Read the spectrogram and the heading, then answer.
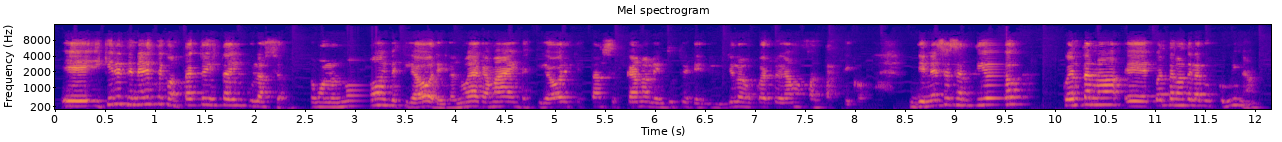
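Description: Upbeat Chilean woman hosting an interview. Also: fairly high pitch. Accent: Chilean Spanish. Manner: upbeat, chatty, with many fillers. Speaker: host.

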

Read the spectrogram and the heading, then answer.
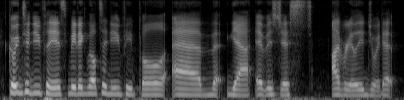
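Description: A young Northern Irish woman with a deep, smooth and resonant voice, chatting in a casual podcast interview. She rambles from tangent to tangent, apologises for going on, and laughs often. Her pitch sits a little low for a woman. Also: little pitch movement, normal speed. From Northern Ireland. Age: young adult. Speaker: podcast host being interviewed. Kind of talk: casual chat.

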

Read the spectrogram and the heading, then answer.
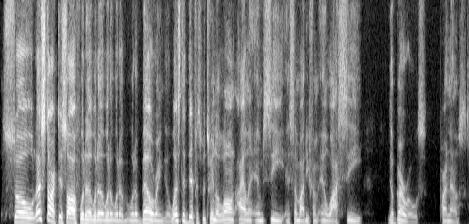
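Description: A man's voice: medium pitch, fairly quick, darkish tone, no room sound, clean studio sound. A man hosting a podcast, asking questions and musing on the history of the music in a reflective, lecturing way. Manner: reflective and lecturing, with repeated restarts. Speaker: podcast host. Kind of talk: interview questions and commentary.

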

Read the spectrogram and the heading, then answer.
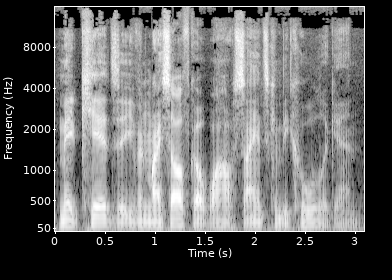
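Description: A man's voice: rumbling low, very animated, normal speed, vocal fry, darkish tone. A man in a casual group chat who talks in a teasing, laid-back way. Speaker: panelist.

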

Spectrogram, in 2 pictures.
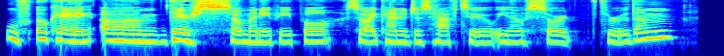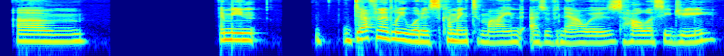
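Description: A young woman musician speaking loudly in a casual interview, rambling with fillers. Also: fairly low pitch, slow pace. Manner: loud, strong voice. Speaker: musician guest.

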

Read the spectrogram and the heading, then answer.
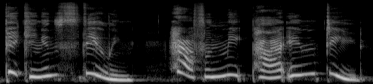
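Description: Lady putting on a mean headmistress, scolding, slow and high. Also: very animated, heavily acted. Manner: scolding, clipped. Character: stern angry woman headmistress.

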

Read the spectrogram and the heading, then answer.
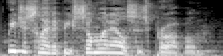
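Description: A man voicing a small, scrappy male sidekick who wheedles and pleads in a high, squeaky voice. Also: huge pitch swings, moderate pace. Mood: persuasive.

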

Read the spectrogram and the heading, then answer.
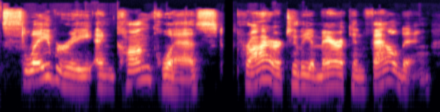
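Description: A man's voice: a little high, big pitch swings, unhurried, pushed and bright, breathy edge, rough recording. A man who is a guest on a podcast, speaking emphatically and often restarting his sentences with "you know". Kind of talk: casual conversational interview.

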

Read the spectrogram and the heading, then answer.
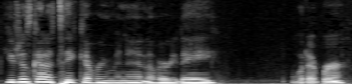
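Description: A woman's voice: medium pitch, fast talker, vocal fry, mellow. Woman, mid-range voice, podcast co-host, casual chat, slangy conversational phrasing.

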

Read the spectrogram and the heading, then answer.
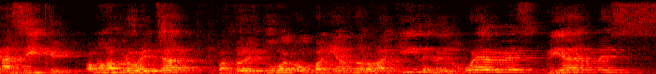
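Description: A man's voice: high voice, slight background noise. A man from Argentina with an Argentine accent introducing a guest preacher to a congregation, coaxing the audience with friendly tag questions. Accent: Argentine Spanish. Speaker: local church leader introducing the speaker. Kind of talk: congregational address. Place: church hall. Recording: echoey hall from far off, muffled.

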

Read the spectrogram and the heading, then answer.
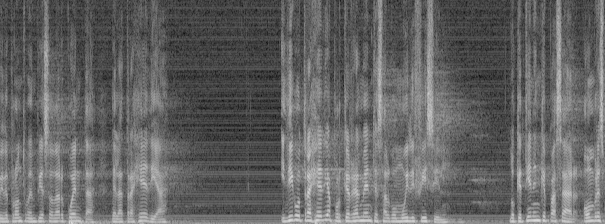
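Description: A man's voice: on the high side, pushed and bright, in a large hall, slight background noise. A man preaching a testimony sermon, impassioned and often asking his listeners questions. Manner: impassioned, asks the audience questions. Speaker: missionary preacher.

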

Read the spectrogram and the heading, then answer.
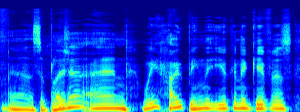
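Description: A man's voice: mid-range voice, expressive, brisk, vocal fry, dark tone, dry recording. A man hosting a podcast in casual interview style, with hesitant, rambling phrasing. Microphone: close studio microphone.

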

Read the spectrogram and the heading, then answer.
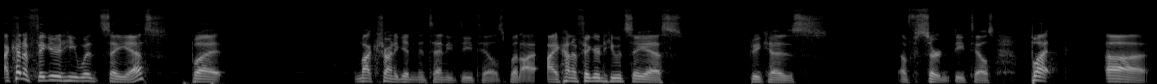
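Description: A man's voice: medium pitch, animated, normal speed, fairly bright tone, no echo, studio quality. A man co-hosting a podcast, joking crudely, swearing freely and laughing often. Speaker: podcast co-host. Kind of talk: casual podcast chat.

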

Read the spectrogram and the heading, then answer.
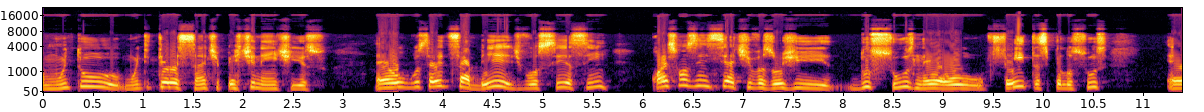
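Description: A Brazilian man interviews as a podcast host in a conversational style. His voice is soft-edged and dark in tone, a little high in pitch. The recording is dry and somewhat muffled. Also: no echo. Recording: dull, lo-fi close recording.

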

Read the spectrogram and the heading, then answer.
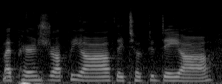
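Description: A woman's voice: lowish voice, steady tone, fairly quick, a bit bright, a little hiss or hum. A woman in her twenties from San Diego, a native Spanish speaker, talking frankly and casually as a guest. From San Diego, California. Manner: candid, frank, swears casually. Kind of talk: casual conversation.

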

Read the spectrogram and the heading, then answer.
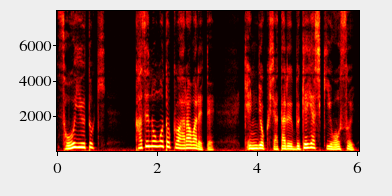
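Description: A woman narrates literary fiction with dramatic, measured delivery. Her voice sits fairly low and moves through a lively range of intonation, in a dry, close recording. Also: no room sound. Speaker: narrator, announcer.

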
